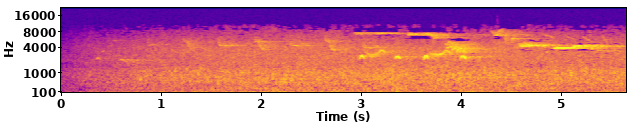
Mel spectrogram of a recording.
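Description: Faint outdoor nature ambience fading in, with birds calling: a few short chirps, then higher whistled calls near the end.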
